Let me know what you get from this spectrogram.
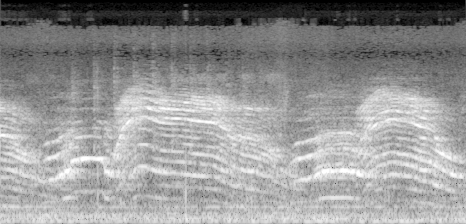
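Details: Domestic cat meowing indoors, the sound a cat is tested against: two long, loud meows, each rising then falling in a nasal arc, the second following about two seconds after the first.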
